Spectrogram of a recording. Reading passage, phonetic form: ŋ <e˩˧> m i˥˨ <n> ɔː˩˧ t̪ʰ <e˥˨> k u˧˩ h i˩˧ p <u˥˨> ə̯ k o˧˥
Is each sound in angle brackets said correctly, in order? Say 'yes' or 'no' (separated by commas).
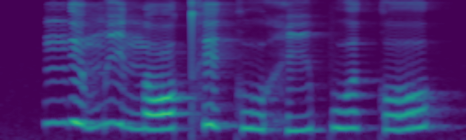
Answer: no, yes, yes, no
